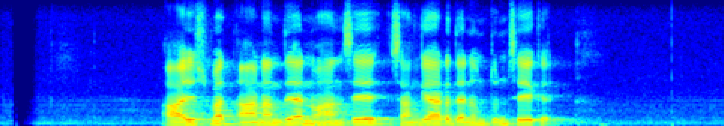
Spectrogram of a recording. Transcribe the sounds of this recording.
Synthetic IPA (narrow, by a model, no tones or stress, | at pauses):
aːjusmat̪aːnand̪əjanʋaɦansesaŋɡjaːʈəd̪ænumt̪unseːkə̰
